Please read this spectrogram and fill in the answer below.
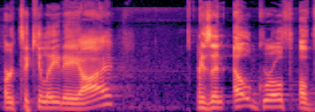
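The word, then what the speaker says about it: Articul8 AI: articulate articu and then 8 and then AI pronounced articulate AI is an out growth of work on corporate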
